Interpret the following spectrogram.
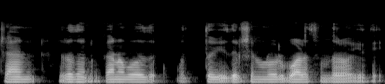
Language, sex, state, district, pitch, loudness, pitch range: Kannada, male, Karnataka, Koppal, 115 Hz, -20 LUFS, 115-120 Hz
